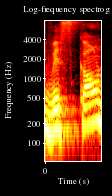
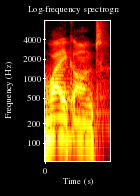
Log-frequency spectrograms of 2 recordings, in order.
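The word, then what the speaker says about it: viscount: देखिए इसको क्या पढ़ेंगे इसको विस काउंट जैसे पढ़ेंगे गलत हो जाएगा यहां पे एस क्या है साइलेंट है यानी क्या पढ़ेगा वाई काउंट वाई काउंट मतलब क्या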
